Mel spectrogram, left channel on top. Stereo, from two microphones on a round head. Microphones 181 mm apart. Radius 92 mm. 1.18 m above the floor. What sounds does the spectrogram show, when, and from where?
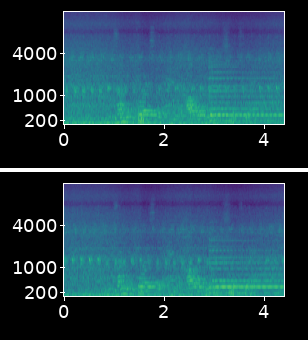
0.8 s a man speaking: 75° left (ahead or behind), 4 m
2.9 s a piano: 80° left, 4 m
